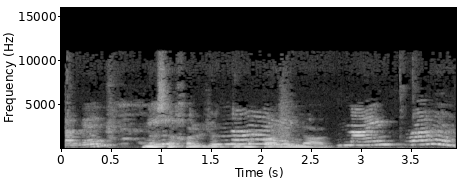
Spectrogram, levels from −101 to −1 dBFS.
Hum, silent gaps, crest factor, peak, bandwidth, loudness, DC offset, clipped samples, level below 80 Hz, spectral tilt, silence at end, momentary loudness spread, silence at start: none; none; 18 dB; -6 dBFS; 11.5 kHz; -24 LUFS; under 0.1%; under 0.1%; -52 dBFS; -6 dB/octave; 0 s; 9 LU; 0.05 s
